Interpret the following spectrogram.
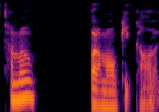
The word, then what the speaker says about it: Temu: not updating Teemu so that TAMU I think is how it's pronounced at least if you hear the com the ads done by demo it's TAMU I've been calling it Teemu the whole time everybody was calling a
